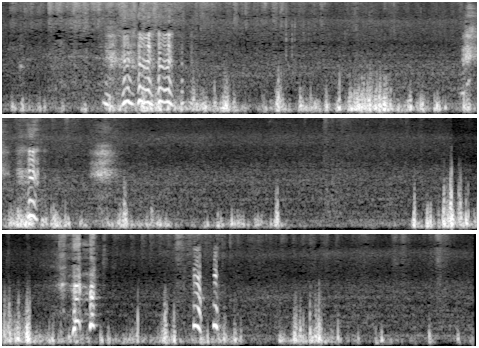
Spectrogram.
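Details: Nine-week-old Pyrenean Mastiff puppies romping with their mother Ivana and new toys: short high-pitched yelps and whiny cries break out between bursts of scuffling and rustling play, with a quieter lull midway.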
